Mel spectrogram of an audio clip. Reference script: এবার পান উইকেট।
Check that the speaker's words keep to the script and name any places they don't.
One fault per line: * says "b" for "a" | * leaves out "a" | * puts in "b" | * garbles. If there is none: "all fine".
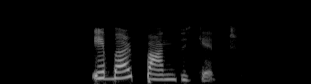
all fine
